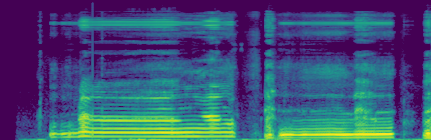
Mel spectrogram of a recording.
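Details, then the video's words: Bengal tiger at Luján Zoo, captive, giving two long, deep, harmonic roaring groans: a steady three-second call, a short pause, then a second sustained call of about two seconds, with no other sounds. "Bengal Tiger Sound Effect"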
